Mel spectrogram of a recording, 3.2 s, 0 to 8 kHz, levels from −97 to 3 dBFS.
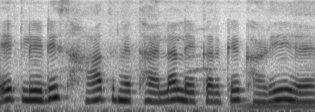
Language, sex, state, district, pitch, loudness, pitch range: Hindi, male, Jharkhand, Ranchi, 220 Hz, -15 LUFS, 195-230 Hz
